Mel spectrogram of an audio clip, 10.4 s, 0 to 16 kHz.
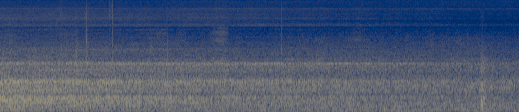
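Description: Class 323 electric multiple unit running away from the station after departing, a steady train hum that fades gradually as it draws off into the distance.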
